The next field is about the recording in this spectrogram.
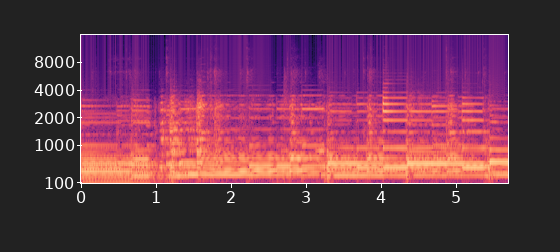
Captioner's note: audience claps rhythmically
